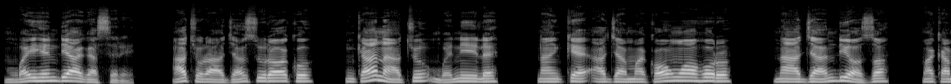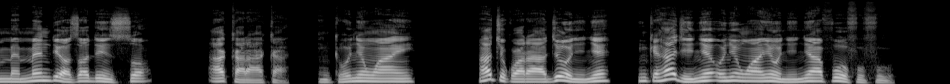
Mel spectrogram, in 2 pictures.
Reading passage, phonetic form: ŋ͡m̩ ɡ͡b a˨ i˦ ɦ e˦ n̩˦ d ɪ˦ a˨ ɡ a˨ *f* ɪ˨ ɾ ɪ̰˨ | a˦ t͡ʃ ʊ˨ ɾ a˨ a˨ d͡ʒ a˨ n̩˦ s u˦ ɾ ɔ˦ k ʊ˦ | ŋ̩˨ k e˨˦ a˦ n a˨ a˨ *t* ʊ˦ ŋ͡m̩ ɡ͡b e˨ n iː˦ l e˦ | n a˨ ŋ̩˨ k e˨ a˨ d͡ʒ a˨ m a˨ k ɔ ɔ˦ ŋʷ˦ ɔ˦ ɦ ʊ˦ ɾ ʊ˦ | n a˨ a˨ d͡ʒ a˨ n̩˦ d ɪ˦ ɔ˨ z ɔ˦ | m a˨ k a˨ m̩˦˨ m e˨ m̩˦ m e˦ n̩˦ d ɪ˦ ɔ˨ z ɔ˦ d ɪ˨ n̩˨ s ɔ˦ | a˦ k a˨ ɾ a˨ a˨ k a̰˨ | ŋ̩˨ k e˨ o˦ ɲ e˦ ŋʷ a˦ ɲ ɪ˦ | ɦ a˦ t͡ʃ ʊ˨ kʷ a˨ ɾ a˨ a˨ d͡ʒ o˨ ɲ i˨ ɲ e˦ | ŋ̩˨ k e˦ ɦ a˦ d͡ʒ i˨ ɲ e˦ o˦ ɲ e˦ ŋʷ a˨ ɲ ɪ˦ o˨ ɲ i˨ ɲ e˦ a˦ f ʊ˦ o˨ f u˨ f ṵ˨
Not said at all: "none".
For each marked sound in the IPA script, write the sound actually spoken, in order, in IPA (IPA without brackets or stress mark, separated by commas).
s, t͡ʃ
